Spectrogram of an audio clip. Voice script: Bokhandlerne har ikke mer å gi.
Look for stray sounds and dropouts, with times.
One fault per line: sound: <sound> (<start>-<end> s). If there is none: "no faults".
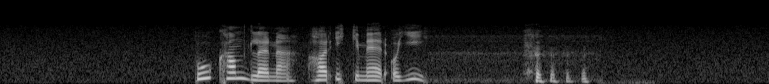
sound: laugh (5.2-5.9 s)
